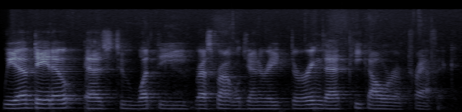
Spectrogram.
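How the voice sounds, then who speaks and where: A man's voice: medium pitch, level tone, normal speed, fairly bright tone. A man on a clipped, breaking-up remote call line, giving matter-of-fact technical answers as a traffic consultant. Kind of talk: remote testimony at a public meeting. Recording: echoey remote call audio.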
